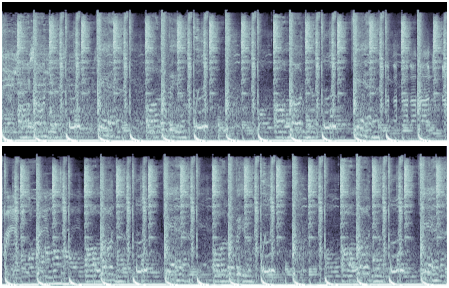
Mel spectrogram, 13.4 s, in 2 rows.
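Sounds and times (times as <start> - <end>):
funk music: 0.0 - 13.3.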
